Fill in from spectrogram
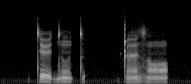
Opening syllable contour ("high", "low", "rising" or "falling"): falling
